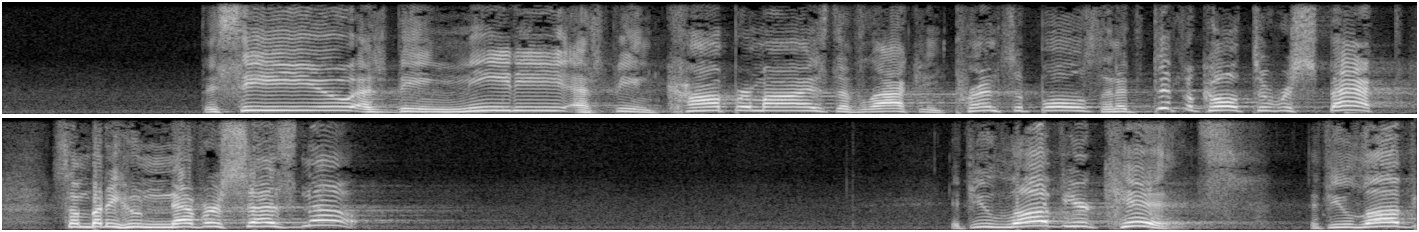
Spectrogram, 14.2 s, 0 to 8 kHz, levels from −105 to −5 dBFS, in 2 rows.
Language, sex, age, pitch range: English, male, 50-69, 180-250 Hz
